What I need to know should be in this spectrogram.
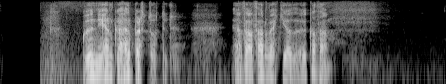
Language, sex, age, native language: Icelandic, male, 60-69, Icelandic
